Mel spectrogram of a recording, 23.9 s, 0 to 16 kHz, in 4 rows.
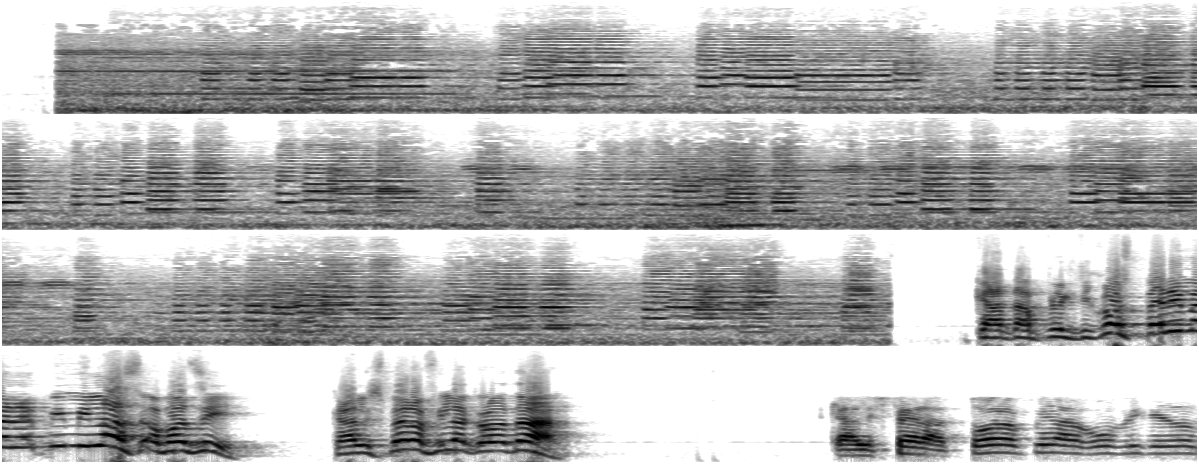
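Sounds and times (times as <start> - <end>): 
loud musical car horn playing a melody of bright blaring notes: 0.2 - 16.4
speech: 16.9 - 20.8, 22.1 - 23.8.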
